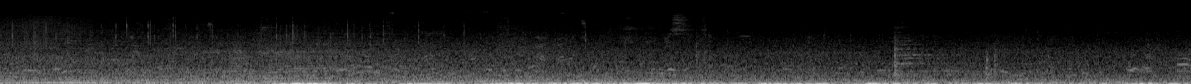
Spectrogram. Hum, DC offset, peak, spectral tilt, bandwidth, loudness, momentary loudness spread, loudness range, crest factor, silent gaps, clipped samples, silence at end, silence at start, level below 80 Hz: none; under 0.1%; -8 dBFS; -6.5 dB/octave; 7.6 kHz; -35 LUFS; 6 LU; 4 LU; 16 dB; none; under 0.1%; 0 s; 0 s; -30 dBFS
